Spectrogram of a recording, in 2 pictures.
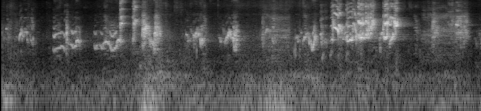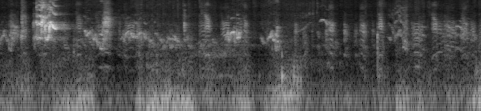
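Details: Budgerigars in a flock chirping: dense overlapping high chirps and squawky notes with bursts of wing flapping, busy chatter continuing throughout.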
